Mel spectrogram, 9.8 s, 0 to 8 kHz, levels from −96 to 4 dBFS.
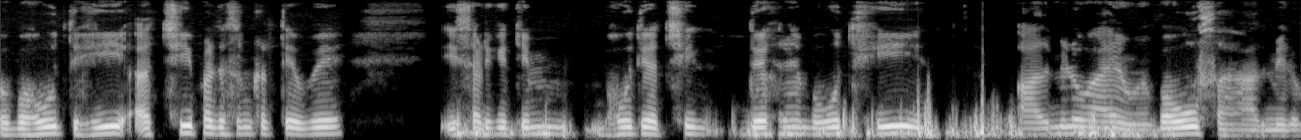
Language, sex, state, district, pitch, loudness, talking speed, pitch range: Hindi, male, Bihar, Jamui, 140 Hz, -16 LUFS, 170 wpm, 130-145 Hz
